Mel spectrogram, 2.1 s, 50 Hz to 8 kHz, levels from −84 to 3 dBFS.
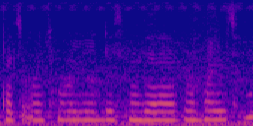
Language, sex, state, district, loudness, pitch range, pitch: Maithili, female, Bihar, Vaishali, -41 LUFS, 195-205 Hz, 200 Hz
